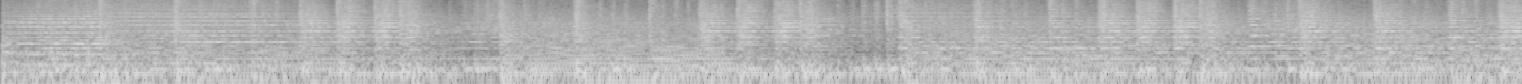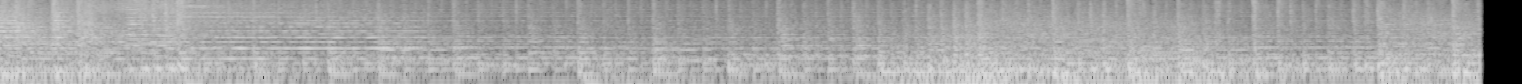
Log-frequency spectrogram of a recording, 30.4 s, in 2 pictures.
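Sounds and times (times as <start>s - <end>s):
new season music: 0.0s - 30.1s.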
